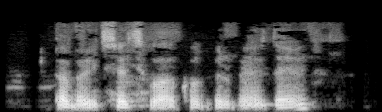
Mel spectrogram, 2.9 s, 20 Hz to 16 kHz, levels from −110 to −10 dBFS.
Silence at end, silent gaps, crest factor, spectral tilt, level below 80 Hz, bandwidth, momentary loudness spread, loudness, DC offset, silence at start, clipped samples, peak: 0.55 s; none; 18 dB; -6.5 dB/octave; -66 dBFS; 8 kHz; 5 LU; -21 LUFS; under 0.1%; 0.4 s; under 0.1%; -4 dBFS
